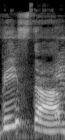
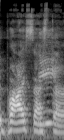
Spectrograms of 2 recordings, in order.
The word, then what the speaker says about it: Bicester: That's the way it's spelled. It's called Bista, but the shit is literally Bicester.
